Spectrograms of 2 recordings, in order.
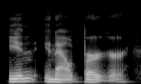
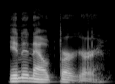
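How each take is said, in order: First: The name is said slowly. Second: The name is said fast. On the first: The speaker calls it wrong. "I can't say it slowly" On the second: The speaker calls it right. "That's how you say it fast"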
